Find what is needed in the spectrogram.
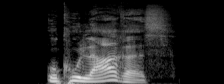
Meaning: strong/mixed nominative/accusative neuter singular of okular
- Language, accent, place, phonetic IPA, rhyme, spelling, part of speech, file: German, Germany, Berlin, [okuˈlaːʁəs], -aːʁəs, okulares, adjective, De-okulares.ogg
